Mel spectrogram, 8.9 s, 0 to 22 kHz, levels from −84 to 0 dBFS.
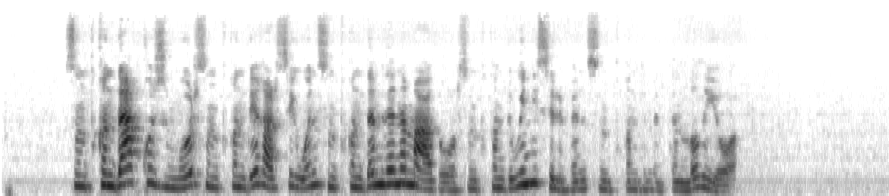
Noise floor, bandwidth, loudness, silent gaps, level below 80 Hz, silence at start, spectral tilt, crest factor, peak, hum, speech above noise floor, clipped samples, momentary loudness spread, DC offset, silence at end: -62 dBFS; 14.5 kHz; -21 LUFS; none; -62 dBFS; 0.7 s; -5.5 dB/octave; 22 dB; 0 dBFS; none; 41 dB; under 0.1%; 18 LU; under 0.1%; 1.5 s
